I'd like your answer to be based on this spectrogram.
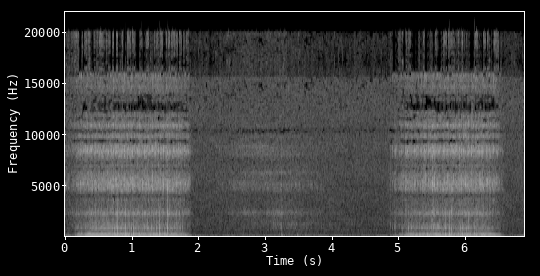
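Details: Two loud, rattling, drawn-out snores on the in-breath with quiet breathing between; snoring.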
